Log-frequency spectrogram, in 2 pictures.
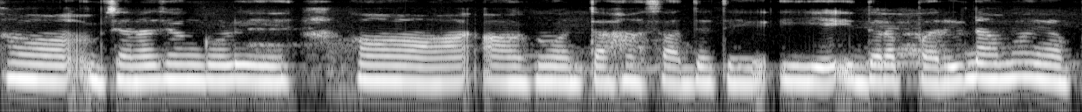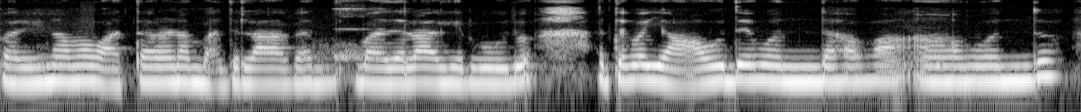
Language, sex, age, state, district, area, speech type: Kannada, female, 30-45, Karnataka, Tumkur, rural, spontaneous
